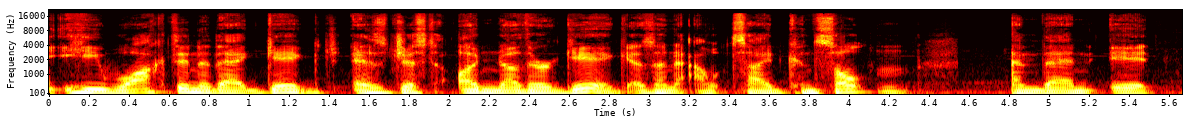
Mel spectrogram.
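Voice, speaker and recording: A man's voice: mid-range voice, darkish tone. A man in a cast discussion, reflecting and explaining as he builds his points with repeated phrasing. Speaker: cast member of an actual play series.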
